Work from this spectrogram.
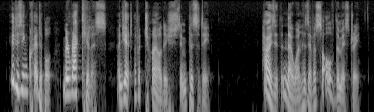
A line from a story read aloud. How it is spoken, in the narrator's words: He exclaimed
